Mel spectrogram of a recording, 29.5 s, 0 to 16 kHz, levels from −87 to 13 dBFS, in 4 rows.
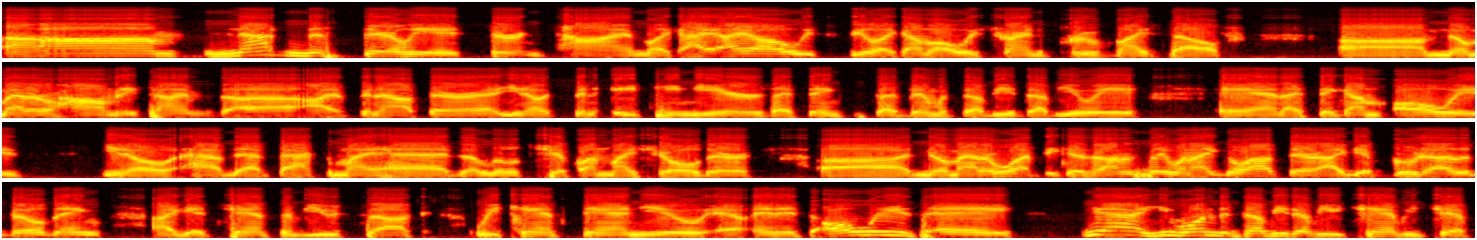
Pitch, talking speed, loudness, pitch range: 125 Hz, 200 wpm, -15 LUFS, 110-145 Hz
